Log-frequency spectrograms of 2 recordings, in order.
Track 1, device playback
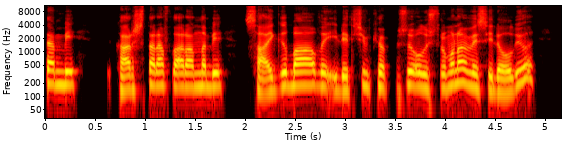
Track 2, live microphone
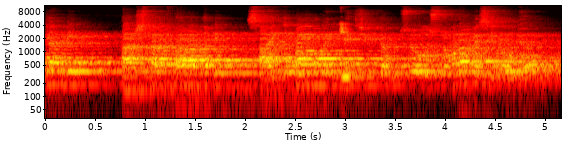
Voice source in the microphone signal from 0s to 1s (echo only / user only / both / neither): echo only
